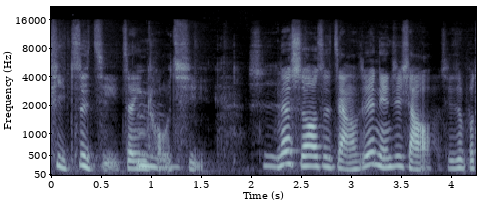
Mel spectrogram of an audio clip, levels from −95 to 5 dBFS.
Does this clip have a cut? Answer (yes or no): yes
